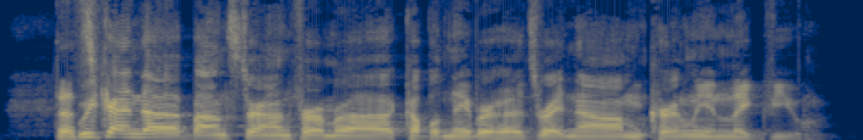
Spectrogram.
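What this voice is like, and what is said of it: Strong Chicago accent. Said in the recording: “where in the city? Because I feel like that accent doesn't really exist anymore.”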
